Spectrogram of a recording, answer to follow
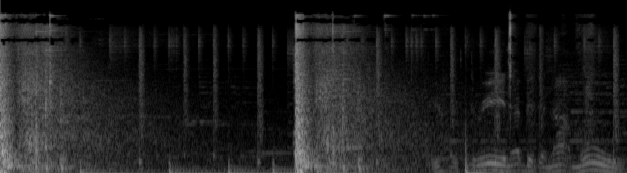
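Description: Two AR-style rifle shots about three seconds apart, each a sharp crack followed by a short echo.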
